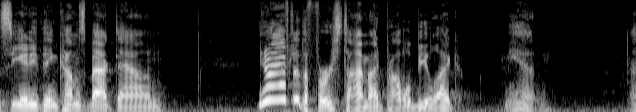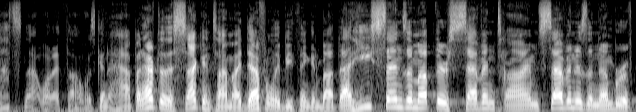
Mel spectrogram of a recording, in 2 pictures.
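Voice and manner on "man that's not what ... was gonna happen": low, soft, deflated murmur; quiet letdown. Retold or imitated. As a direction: mumble it to yourself in disappointment. Imagined own letdown after failed sign.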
